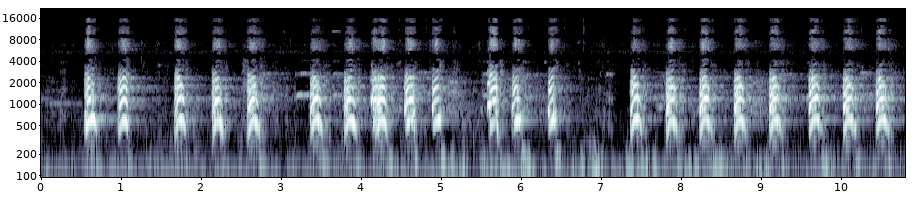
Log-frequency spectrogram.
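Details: Male Mountain Cur squirrel dog barking in training, bred from treeing lines; evenly spaced, clipped barks roughly 140 a minute, clean and loud with little background sound.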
